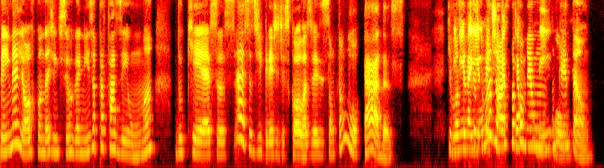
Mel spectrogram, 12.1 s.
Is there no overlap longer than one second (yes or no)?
no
